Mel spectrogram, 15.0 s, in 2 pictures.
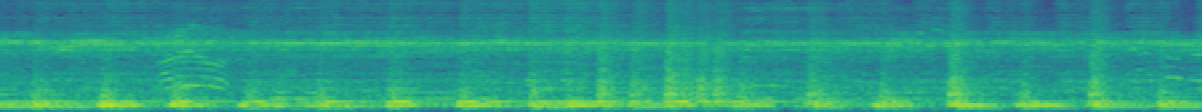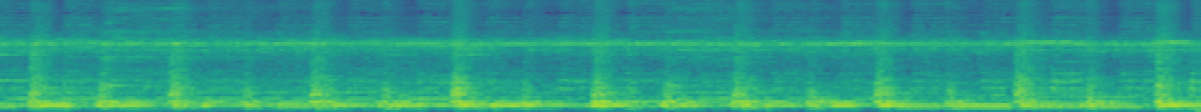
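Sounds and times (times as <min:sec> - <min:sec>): drum kit hits: 0:00.0 - 0:15.0
electric bass line: 0:00.0 - 0:15.0
electric guitar: 0:00.0 - 0:15.0.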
